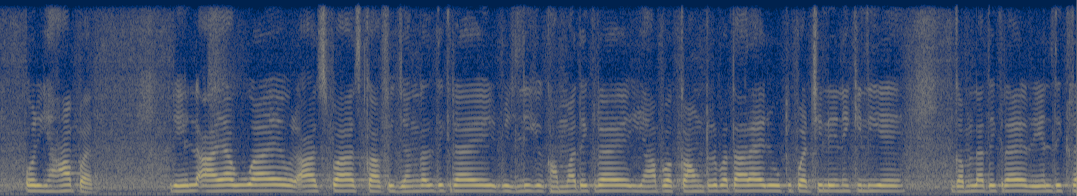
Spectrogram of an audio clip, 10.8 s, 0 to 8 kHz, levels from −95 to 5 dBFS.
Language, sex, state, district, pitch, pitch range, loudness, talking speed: Hindi, female, Chhattisgarh, Sukma, 225 Hz, 220-225 Hz, -27 LUFS, 230 wpm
